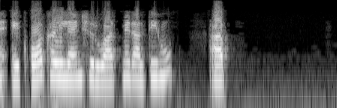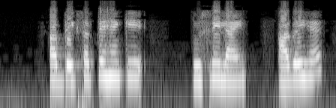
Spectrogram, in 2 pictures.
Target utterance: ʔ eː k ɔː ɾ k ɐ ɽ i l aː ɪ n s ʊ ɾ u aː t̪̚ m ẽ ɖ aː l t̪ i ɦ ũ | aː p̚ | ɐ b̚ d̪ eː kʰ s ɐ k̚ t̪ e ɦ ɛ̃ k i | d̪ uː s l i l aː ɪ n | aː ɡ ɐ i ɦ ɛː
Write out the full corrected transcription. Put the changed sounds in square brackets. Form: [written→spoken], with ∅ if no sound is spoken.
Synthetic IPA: ʔ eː k ɔː ɾ [k→kʰ] ɐ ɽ i l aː ɪ n [s→ʃ] ʊ ɾ u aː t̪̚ m ẽ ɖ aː l t̪ i ɦ ũ | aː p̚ | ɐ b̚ d̪ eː kʰ s ɐ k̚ t̪ e ɦ ɛ̃ k i | d̪ uː s [l→ɾ] i l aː ɪ n | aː ɡ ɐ i ɦ ɛː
